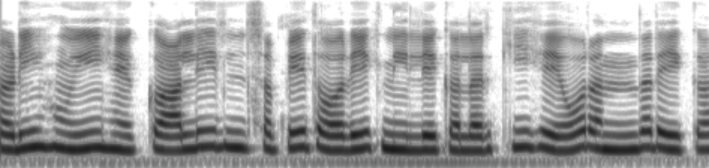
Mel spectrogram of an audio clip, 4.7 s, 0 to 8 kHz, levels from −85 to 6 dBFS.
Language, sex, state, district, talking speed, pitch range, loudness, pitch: Hindi, female, Chandigarh, Chandigarh, 190 wpm, 225-255 Hz, -12 LUFS, 235 Hz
